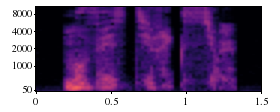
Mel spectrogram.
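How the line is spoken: Murmured. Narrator (French): murmura-t-il

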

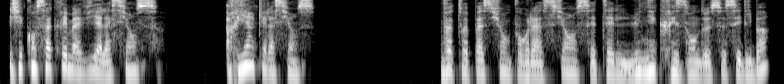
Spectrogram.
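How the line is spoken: Very calm. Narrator (French): Alice répond très calmement

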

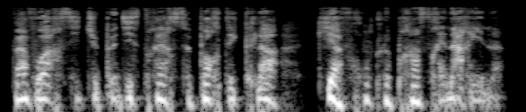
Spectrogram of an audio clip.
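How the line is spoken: Whispering. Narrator (French): chuchota-t-elle

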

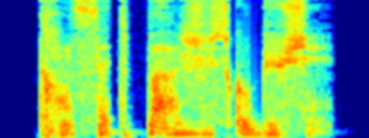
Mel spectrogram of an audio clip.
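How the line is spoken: Murmured. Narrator (French): murmura Adienne

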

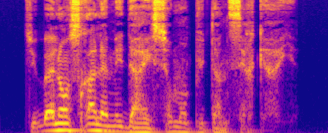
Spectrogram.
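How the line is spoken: Hissing voice. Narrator (French): fit-il d'une voix sifflante

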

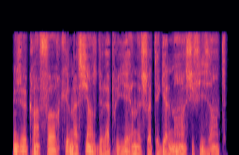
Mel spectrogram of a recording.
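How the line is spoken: Murmured. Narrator (French): murmura le vicaire

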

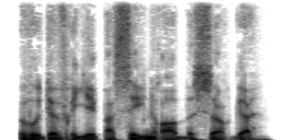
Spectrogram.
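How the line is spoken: Governor's curt dry voice. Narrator (French): dit le gouvernant Quinn d'une voix sèche

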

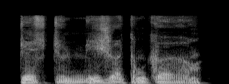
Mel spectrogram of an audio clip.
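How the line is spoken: Murmuring. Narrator (French): murmura Don le fil

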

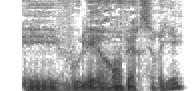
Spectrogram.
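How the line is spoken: Curious questioning voice. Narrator (French): demanda Sigzil d'une voix curieuse

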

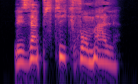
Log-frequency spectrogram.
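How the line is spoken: Shouted. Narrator (French): cria Luc

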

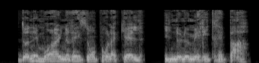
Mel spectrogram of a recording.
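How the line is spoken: Yelling defiantly. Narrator (French): hurla Kaladin, se moquant bien que les ardents l'entendent

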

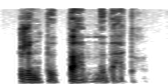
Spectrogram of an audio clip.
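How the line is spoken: Said softly. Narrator (French): dit-il tout bas

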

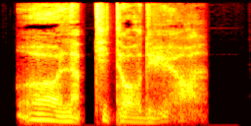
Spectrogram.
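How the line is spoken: Murmured. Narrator (French): murmura Macaire

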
